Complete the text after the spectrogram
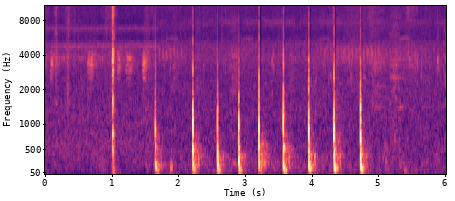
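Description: A tool knocks repeatedly against a wooden board.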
